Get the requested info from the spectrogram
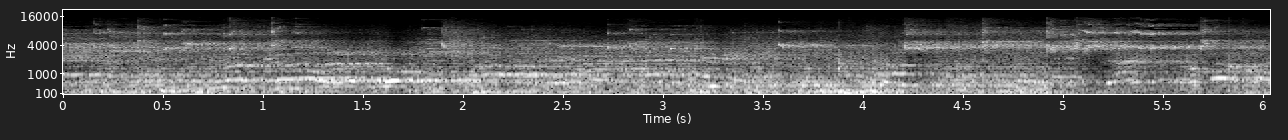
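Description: Basketball game sounds in a large, echoing gym: a basketball bouncing on the hardwood floor amid indistinct shouting voices of players and spectators.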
